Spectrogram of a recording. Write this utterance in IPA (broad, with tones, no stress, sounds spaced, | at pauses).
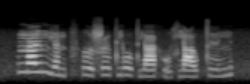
n̪ a˥ ɪ̯ n̪ j ɛ˥˧ n t͡sʰ ɹ̩˥˧ ʂ ɻ̩˥˧ t̪ j o˥˩ ʊ̯ t̪ j ä˧˥ x ṵ˨˩ ɕ j ɑ˧˥ ʊ̯ t̪ y˧˥ n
